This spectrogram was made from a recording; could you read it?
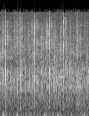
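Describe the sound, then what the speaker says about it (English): An audience claps in warm, steady applause at a WRC Acropolis Rally Greece pre-event show. The crowd sounds moderately near, with scattered louder claps standing out. "That deserves a round of applause."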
